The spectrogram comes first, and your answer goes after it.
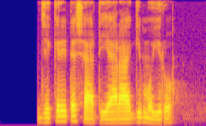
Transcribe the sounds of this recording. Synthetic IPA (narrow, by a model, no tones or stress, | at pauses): d͡ʒekeɾetɛʃatɪjaɾaɡɪmoiɾo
